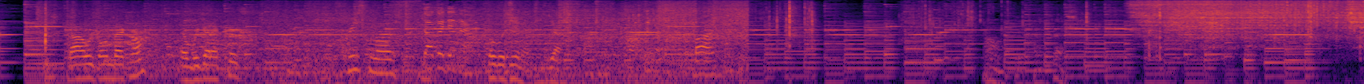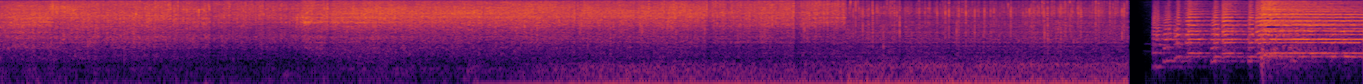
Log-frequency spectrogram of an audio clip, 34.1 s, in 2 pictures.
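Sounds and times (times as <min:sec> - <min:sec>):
fish sizzling in a frying pan: 0:14.2 - 0:31.2.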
